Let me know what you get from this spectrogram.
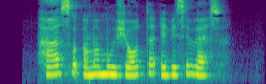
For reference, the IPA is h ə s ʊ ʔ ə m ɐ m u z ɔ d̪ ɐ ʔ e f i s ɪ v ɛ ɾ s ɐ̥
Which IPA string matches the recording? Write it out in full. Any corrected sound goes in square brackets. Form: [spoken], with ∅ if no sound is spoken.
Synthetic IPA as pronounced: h [a] s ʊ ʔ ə m ɐ m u [ʒ] ɔ [t̪] ɐ ʔ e [v] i s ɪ v ɛ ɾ s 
